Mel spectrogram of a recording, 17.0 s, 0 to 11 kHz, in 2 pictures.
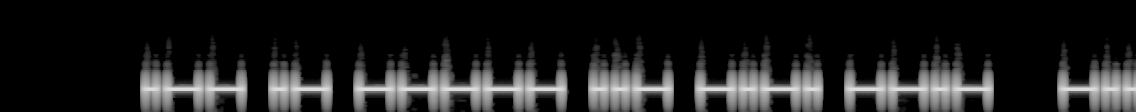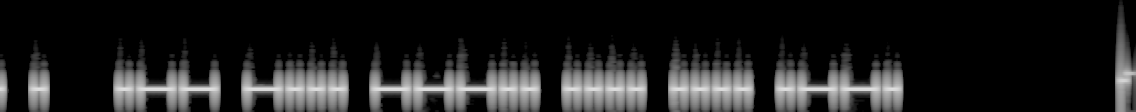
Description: Morse code, heard as a keyed tone, about 15 wpm, 700 Hz. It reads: WA0UCQ DE WB8HHP
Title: USA Callsign DE Callsign - 6 Characters - 15wpm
